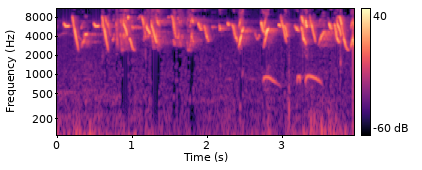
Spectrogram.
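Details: Saffron finches making noise at a feeding station: a dense stream of sharp, high chirps sliding up and down, with a few lower downslurred whistles near the end.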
